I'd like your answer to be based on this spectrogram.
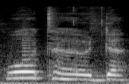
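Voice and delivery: "Watered" said loudly, closed on a released d; final d sound. Shown as a demonstration. Teacher answers the exercise, "Watered" ending in a d sound. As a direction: land "Watered" on a clear d. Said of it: "còn lại thì chúng ta đọc là d".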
